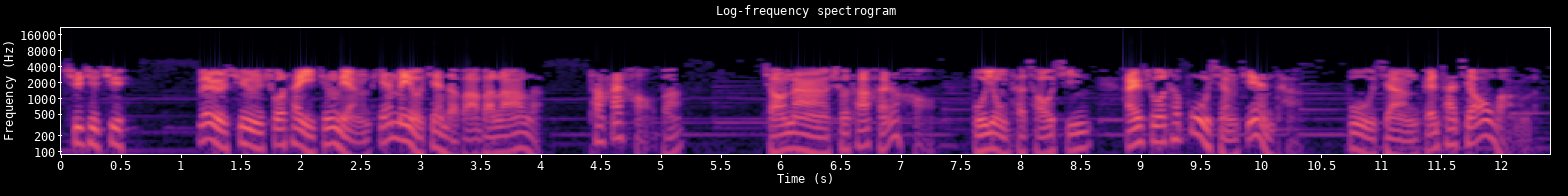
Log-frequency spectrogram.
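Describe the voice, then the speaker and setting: A man tells a story in a low voice with a lot of rise and fall. The sound is thin and phone-like, as from an old radio broadcast. Faint music plays under him. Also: sing-song, moderate pace. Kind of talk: storytelling narration. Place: radio studio.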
